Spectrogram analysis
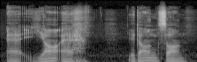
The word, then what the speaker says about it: Yadong Song: And I also like Yadong Song.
